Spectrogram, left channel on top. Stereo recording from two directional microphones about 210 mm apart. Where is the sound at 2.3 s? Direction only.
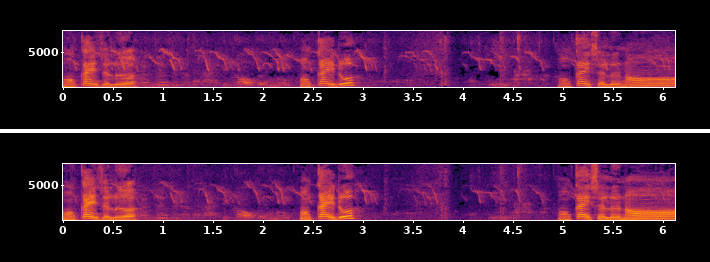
50° right (ahead or behind).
